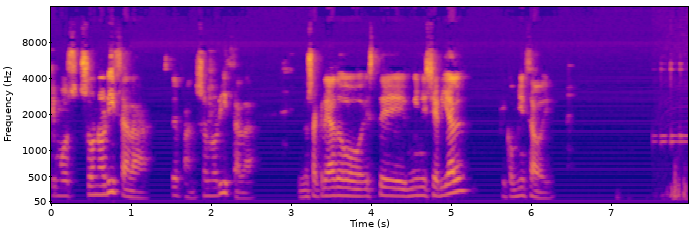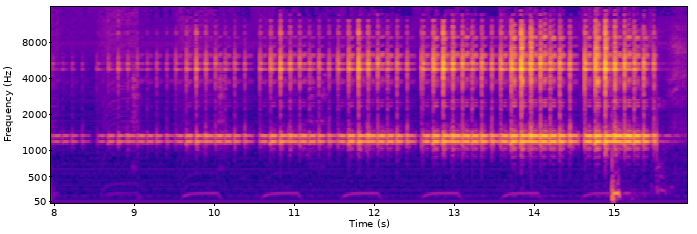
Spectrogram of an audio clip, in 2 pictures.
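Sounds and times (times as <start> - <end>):
speech: 0.0 - 6.4, 7.7 - 8.1
alarm clock ringtone from a mobile phone: 7.6 - 15.9.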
